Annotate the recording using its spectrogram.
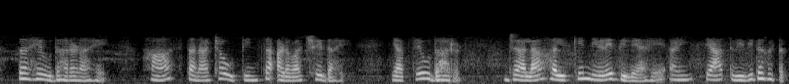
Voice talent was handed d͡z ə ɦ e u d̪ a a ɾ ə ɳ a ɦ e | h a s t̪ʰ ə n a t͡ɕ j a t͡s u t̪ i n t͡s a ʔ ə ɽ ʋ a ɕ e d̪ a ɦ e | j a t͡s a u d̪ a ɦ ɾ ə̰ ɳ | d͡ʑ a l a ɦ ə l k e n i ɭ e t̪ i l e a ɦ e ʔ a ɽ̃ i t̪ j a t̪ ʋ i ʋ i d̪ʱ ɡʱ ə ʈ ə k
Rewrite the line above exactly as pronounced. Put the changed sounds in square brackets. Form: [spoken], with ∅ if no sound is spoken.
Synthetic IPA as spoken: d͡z ə ɦ e u d̪ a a ɾ ə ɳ a ɦ e | h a s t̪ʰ ə n a t͡ɕ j a [∅] u t̪ i n t͡s a ʔ ə ɽ ʋ a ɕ e d̪ a ɦ e | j a t͡s [e] u d̪ a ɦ ɾ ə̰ ɳ | d͡ʑ a l a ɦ ə l k e n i ɭ e [d̪] i l e a ɦ e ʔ a ɽ̃ i t̪ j a t̪ ʋ i ʋ i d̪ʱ ɡʱ ə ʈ ə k

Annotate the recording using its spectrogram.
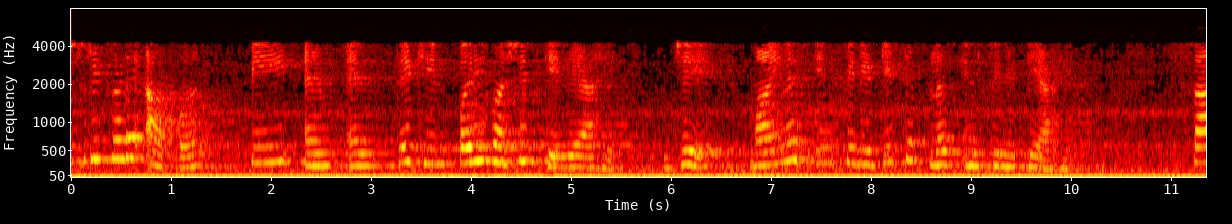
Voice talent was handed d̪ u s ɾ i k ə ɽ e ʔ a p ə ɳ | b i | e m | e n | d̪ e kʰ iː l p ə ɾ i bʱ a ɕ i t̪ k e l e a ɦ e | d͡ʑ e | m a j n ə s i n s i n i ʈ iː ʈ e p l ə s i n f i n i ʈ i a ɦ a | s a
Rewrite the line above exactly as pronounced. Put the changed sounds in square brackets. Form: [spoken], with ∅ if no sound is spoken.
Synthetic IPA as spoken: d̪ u s ɾ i k ə ɽ e ʔ a p ə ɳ | [p] i | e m | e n | d̪ e kʰ iː l p ə ɾ i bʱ a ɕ i t̪ k e l e a ɦ e | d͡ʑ e | m a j n ə s i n [f] i n i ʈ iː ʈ e p l ə s i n f i n i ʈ i a ɦ [e] | s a

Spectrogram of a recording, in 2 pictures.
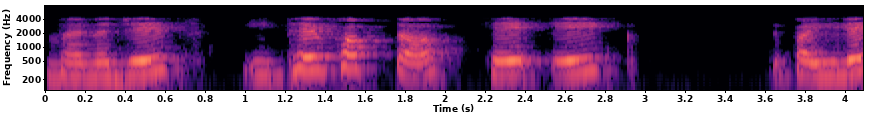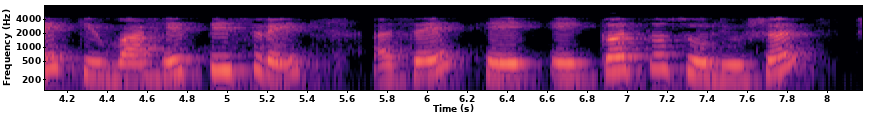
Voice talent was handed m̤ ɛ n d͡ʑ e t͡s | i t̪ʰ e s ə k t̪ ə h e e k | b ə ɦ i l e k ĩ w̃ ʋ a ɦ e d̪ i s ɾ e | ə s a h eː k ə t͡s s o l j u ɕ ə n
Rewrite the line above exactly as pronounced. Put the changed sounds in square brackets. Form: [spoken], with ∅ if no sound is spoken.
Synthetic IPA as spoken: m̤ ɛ n d͡ʑ e t͡s | i t̪ʰ e [f] ə k t̪ ə h e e k | [p] ə ɦ i l e k ĩ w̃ ʋ a ɦ e [t̪] i s ɾ e | ə s [e] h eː k ə t͡s s o l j u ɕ ə n

